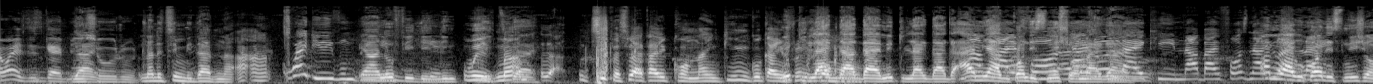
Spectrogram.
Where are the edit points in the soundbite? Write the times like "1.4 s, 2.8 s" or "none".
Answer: none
